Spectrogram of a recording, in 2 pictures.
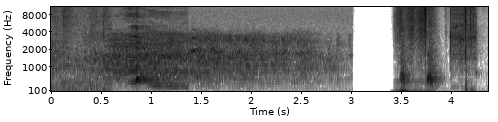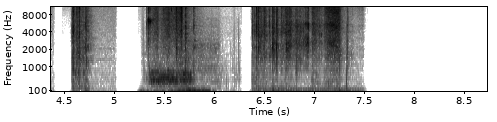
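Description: Background music fading out over about three seconds. After a short silence comes a string of short, sudden sound effects, about five bursts over four seconds, timed to an animated channel logo.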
